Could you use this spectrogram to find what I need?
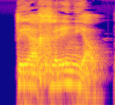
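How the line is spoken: Growled. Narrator (Russian): прорычал Ури

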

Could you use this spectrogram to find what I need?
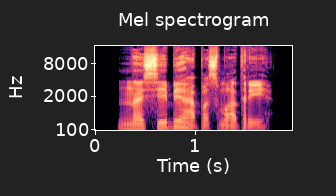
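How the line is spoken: Loud strained wheeze. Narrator (Russian): с громким хрипом произнес красномордый, изо всех сил пытаясь вырваться

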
